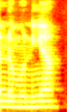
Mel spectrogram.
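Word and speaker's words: pneumonia: P silent है। पी नहीं बोलेगा। और यह लफज़ तो खैर आपको पता ही होगा। निमोनिया।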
